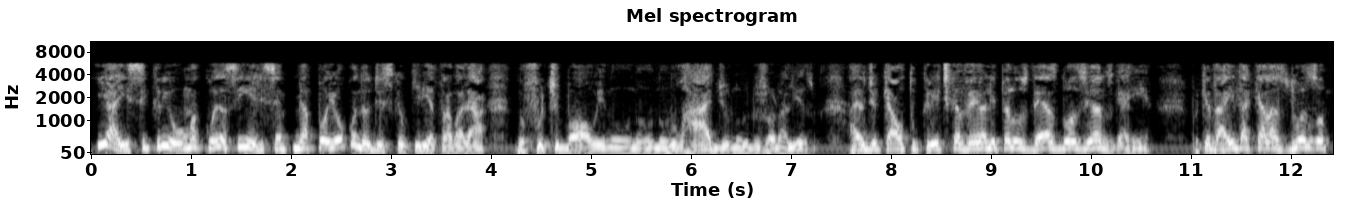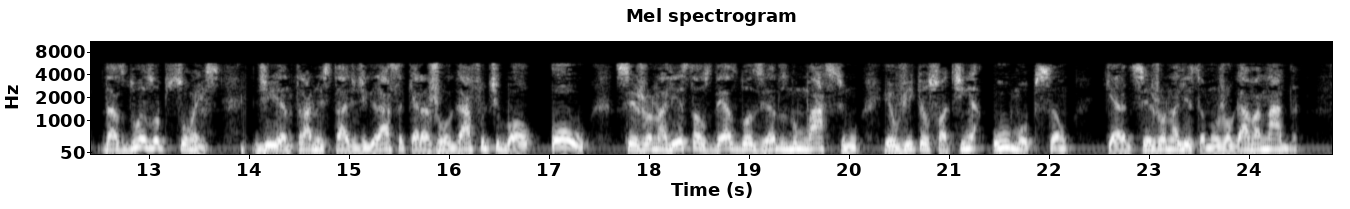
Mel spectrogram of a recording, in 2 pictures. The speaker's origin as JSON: {"language": "Portuguese", "town": "Porto Alegre", "region": "Rio Grande do Sul", "country": "Brazil", "tie": "born or raised there", "said": "Não, eu nasci em Porto Alegre e a minha vida praticamente, ela é toda construída em Porto Alegre. Mas eu tenho uma ligação muito forte lá com São Chico de Paulo, terra de toda a minha família"}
